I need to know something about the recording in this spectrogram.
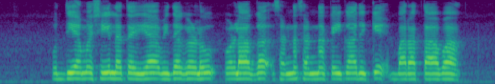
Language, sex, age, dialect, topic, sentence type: Kannada, female, 36-40, Central, banking, statement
